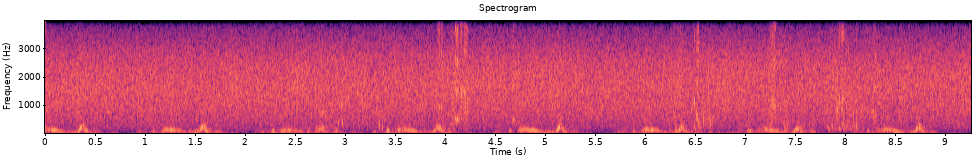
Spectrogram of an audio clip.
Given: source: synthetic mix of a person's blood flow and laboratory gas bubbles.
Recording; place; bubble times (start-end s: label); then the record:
Doppler ultrasound of blood flow; precordium
2.68-2.83 s: bubbles
2.89-3.43 s: bubbles
3.88-4.26 s: bubbles
4.65-4.71 s: bubbles
6.25-6.44 s: bubbles
6.46-6.73 s: bubbles
7.21-7.46 s: bubbles
7.77-8.22 s: bubbles
8.25-8.33 s: bubbles
From the record:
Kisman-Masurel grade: 222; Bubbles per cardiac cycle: several, 3 to 8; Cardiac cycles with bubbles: 10 to 50%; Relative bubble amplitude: moderate (0.250 to 0.450); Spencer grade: 2 (many but less than half of the cardiac periods contain bubble signals, singularly or in groups); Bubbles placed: anywhere in the cardiac cycle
